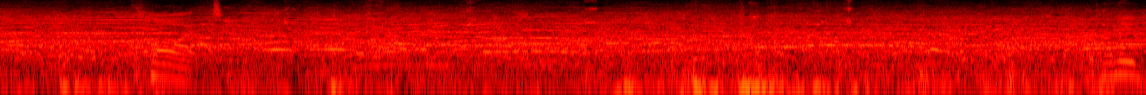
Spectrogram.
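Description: A crowd murmurs and cheers throughout a large echoing arena.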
